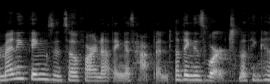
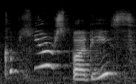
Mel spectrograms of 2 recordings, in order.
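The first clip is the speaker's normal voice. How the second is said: rising, very high calling of the cat. Real, not acted. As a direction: coax the kitty back in a squeak.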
